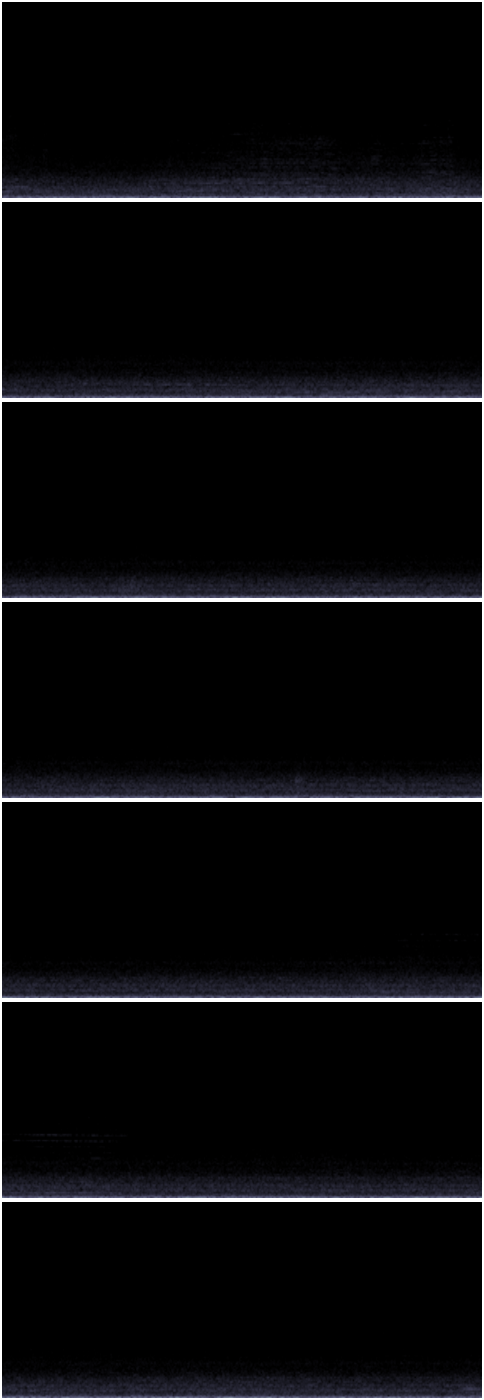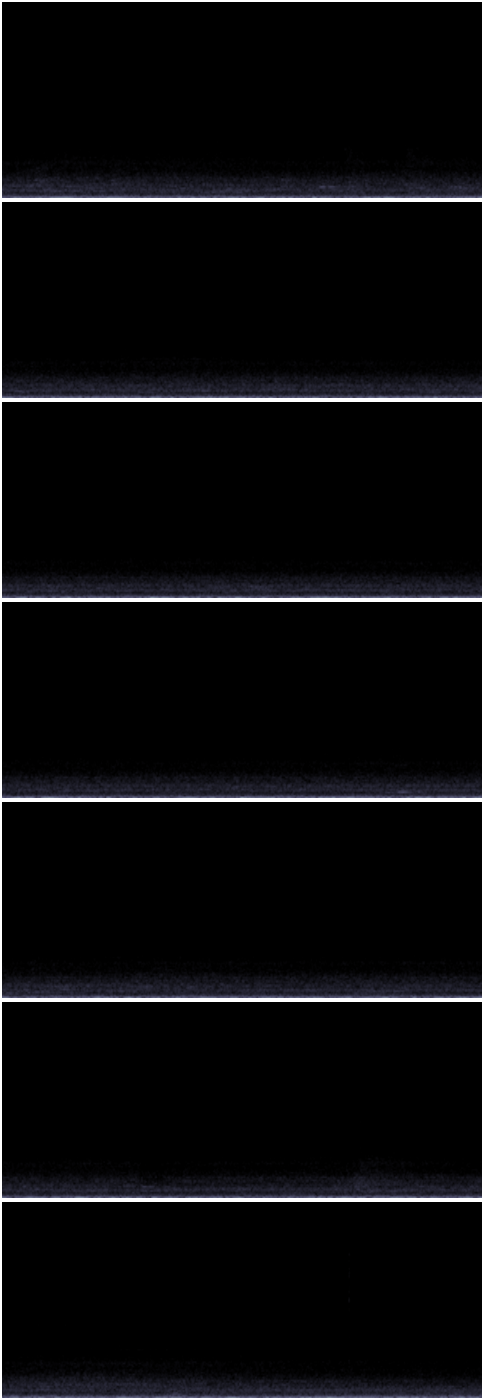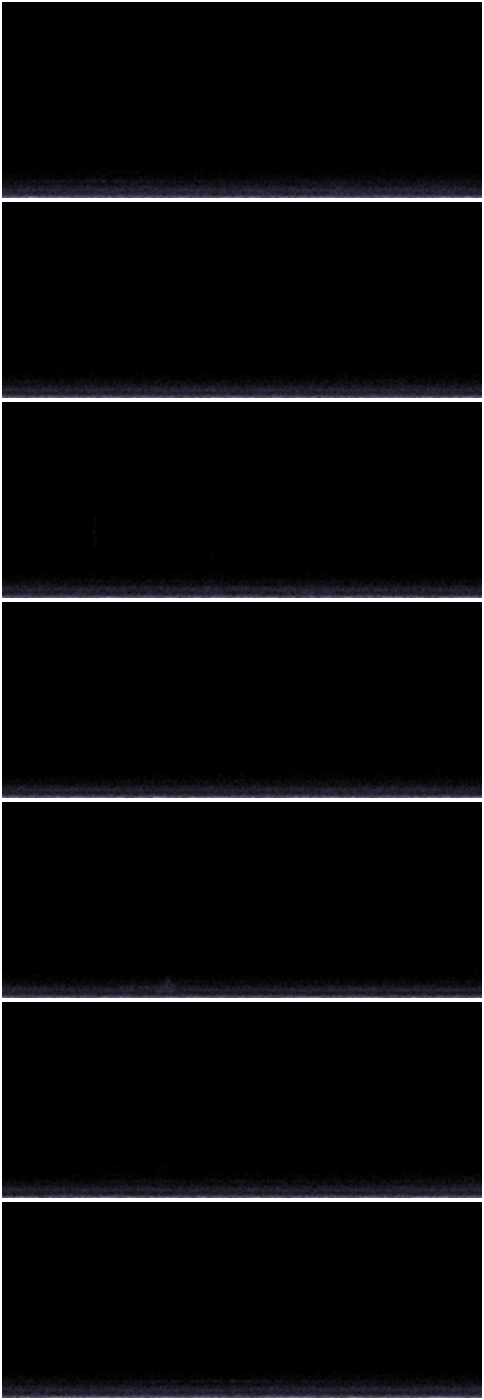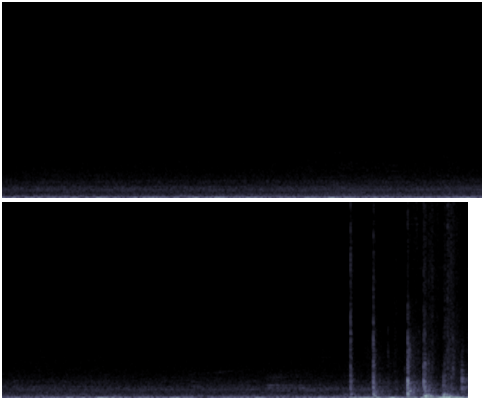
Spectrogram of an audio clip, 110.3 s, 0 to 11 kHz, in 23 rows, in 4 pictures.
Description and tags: Empty (large) Room - Tone | Stereo MS
24, ambience, atmos, background, bit, decoded, empty, inside, large-room, ms, room, room-noise, room-tone, roomtone, stereo, tone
